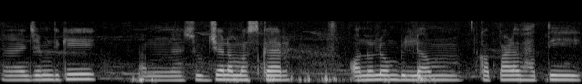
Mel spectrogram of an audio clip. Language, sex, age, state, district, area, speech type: Odia, female, 18-30, Odisha, Jagatsinghpur, rural, spontaneous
